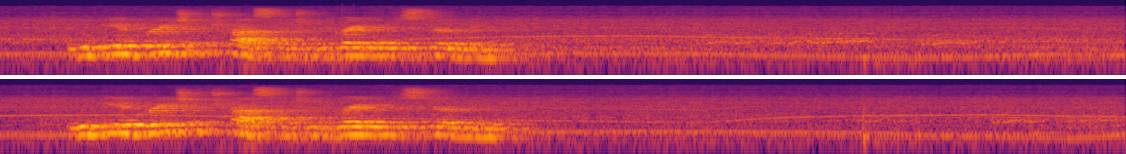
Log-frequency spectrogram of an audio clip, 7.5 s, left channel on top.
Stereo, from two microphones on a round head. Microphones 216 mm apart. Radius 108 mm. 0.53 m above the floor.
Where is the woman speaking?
10° right (ahead or behind), 1.2 m; by 3.3 s 20° left (ahead or behind), 1.2 m.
